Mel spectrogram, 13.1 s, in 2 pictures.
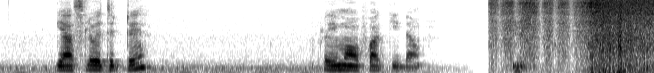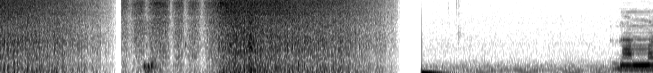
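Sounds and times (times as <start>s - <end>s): pressure cooker whistling: 4.9s - 10.6s.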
